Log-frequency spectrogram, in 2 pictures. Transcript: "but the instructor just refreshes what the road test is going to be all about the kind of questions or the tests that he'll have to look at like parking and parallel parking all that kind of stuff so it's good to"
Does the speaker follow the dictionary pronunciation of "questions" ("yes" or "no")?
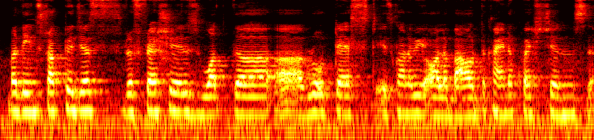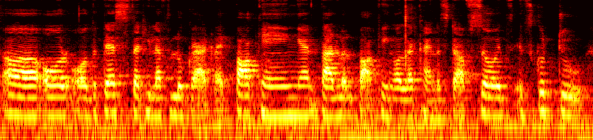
yes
